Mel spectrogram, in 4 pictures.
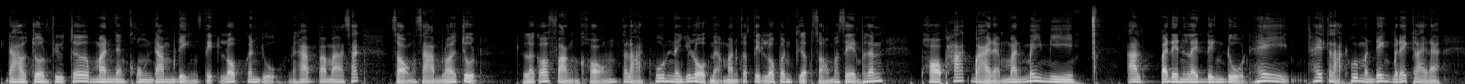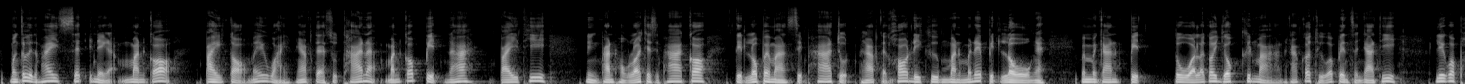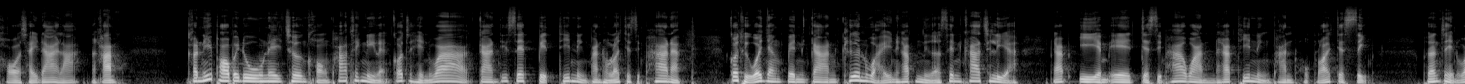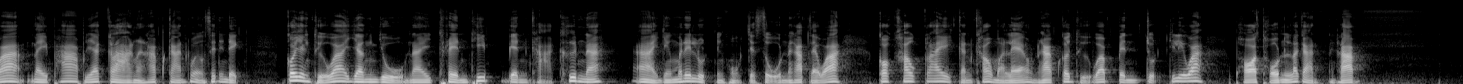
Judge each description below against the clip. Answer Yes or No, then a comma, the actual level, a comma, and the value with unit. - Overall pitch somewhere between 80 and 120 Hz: Yes, low, 110 Hz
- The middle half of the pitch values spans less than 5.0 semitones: No, wide, 5.6 semitones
